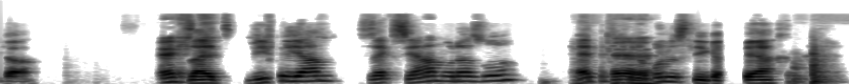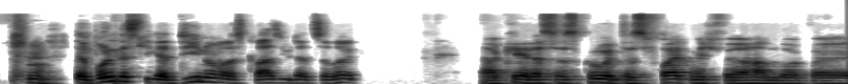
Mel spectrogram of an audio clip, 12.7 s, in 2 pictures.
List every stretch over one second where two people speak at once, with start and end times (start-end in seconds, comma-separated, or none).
none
